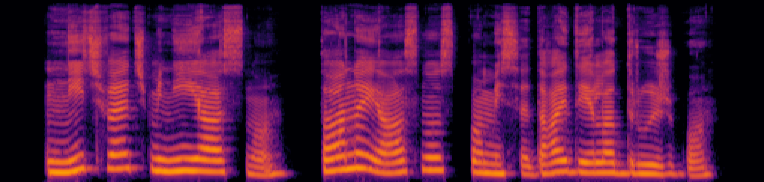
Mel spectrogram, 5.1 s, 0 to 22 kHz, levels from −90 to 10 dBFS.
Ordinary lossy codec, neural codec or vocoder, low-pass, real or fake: none; none; 19.8 kHz; real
